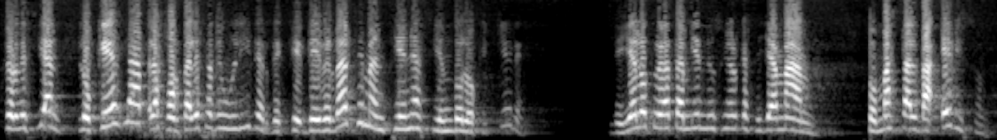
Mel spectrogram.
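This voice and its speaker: Mexican woman, high voice, motivational storytelling talk, dull lo-fi sound. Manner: animated, acts out quoted voices. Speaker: motivational speaker. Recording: dull lo-fi recording.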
